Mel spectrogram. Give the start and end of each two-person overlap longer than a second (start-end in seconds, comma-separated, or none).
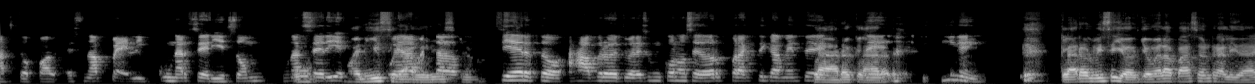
2.9-4.7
